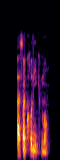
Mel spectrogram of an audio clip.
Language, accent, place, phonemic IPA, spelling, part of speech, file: French, France, Lyon, /a.sɛ̃.kʁɔ.nik.mɑ̃/, asynchroniquement, adverb, LL-Q150 (fra)-asynchroniquement.wav
- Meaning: asynchronically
